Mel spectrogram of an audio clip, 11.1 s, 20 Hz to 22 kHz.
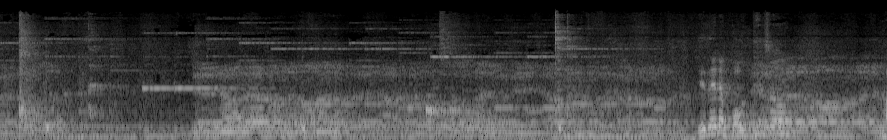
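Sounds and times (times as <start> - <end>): low voice chanting: 0.0 - 1.1, 2.4 - 11.0
music: 0.0 - 11.0.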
